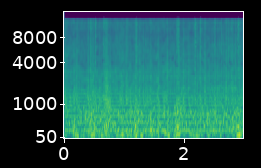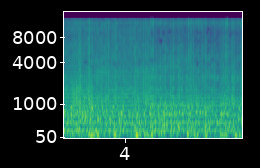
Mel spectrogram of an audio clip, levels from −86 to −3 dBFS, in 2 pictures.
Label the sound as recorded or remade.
remade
